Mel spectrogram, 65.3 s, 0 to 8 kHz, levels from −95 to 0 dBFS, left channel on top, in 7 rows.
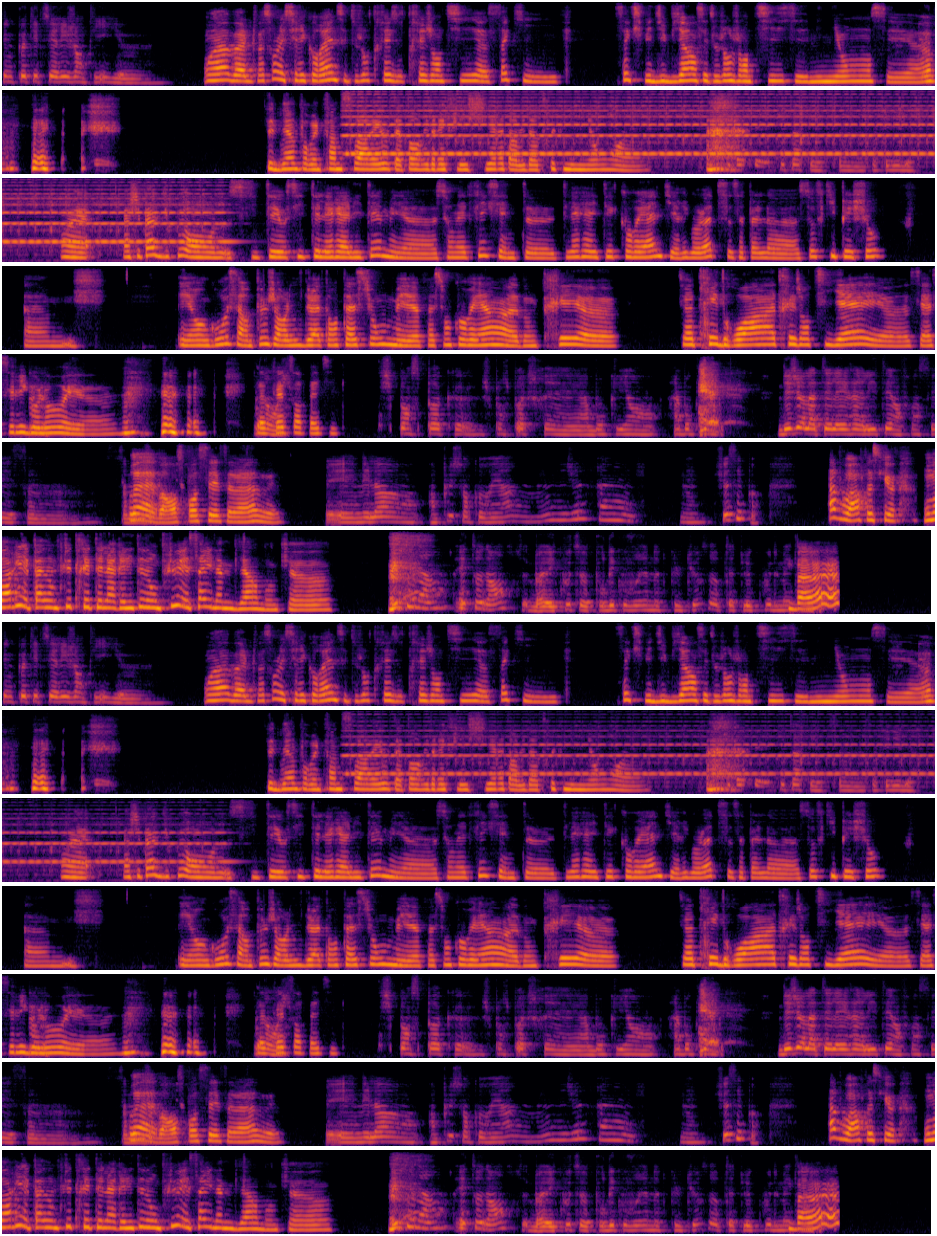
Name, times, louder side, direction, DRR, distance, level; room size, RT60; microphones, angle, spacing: voice 1, 0.0-1.6 2.9-3.2 9.2-9.4 12.1-12.3 16.4-18.5 37.6-37.8 39.8-40.2 41.1-44.5 45.1-48.2 49.9-53.1 53.4-54.2 59.9-64.1, equal, 10° left, 3.8 m, -39 dB
voice 2, 2.0-5.6 6.2-9.9 10.1-10.5 12.0-15.8 16.4-16.8 19.3-19.6 19.9-27.5 28.2-29.0 29.8-34.2 34.8-40.5 44.3-44.7 47.9-49.5 54.9-59.3 59.8-60.2 63.8-64.4, left 3 dB, 45° left, 0.6 m, -27 dB
Bowed string instrument, 12.7-21.1, left 8 dB, 85° left, 0.6 m, -32 dB
head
